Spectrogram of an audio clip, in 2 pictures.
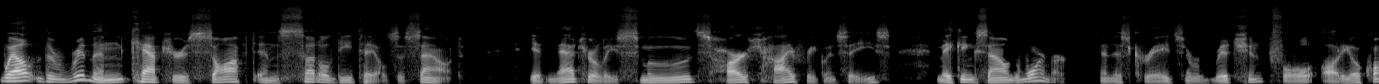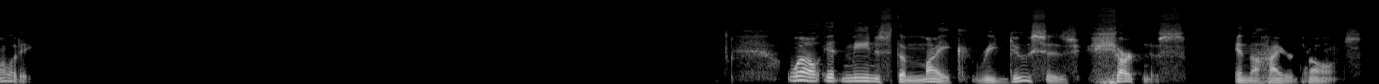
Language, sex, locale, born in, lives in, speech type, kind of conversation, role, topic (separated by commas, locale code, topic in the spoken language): English, male, en-US, United States, United States, read, expert-assistant, expert, How does a ribbon microphone record warm tones?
